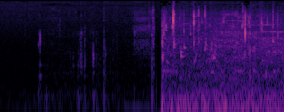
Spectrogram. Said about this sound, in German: Ja, und da hören wir gerade im Hintergrund den Heisterbach. Das ist ja der Heisterbach, das ist ein kleiner Bach hier im Siebengebirge. Das ist ein Kraftort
